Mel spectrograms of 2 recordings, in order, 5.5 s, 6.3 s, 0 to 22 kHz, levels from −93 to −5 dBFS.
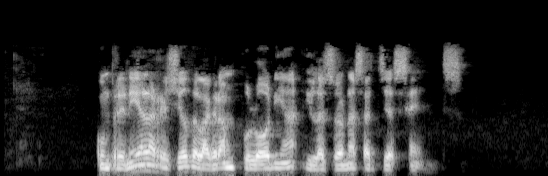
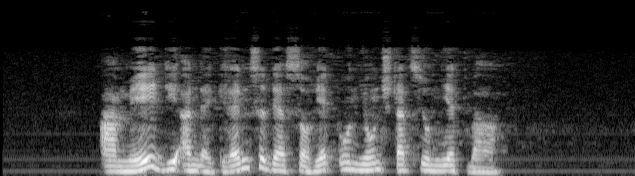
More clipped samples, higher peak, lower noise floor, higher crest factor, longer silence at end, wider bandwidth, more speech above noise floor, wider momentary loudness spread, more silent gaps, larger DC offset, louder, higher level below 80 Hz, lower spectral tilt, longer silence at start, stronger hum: neither; about the same, -2 dBFS vs -2 dBFS; first, -78 dBFS vs -61 dBFS; about the same, 16 dB vs 18 dB; second, 0.9 s vs 1.35 s; about the same, 7.8 kHz vs 7.6 kHz; first, 62 dB vs 43 dB; first, 15 LU vs 10 LU; neither; neither; first, -16 LUFS vs -19 LUFS; about the same, -56 dBFS vs -56 dBFS; second, -4.5 dB/octave vs -7 dB/octave; about the same, 1 s vs 1 s; neither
